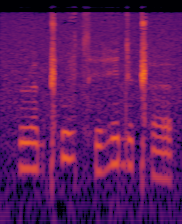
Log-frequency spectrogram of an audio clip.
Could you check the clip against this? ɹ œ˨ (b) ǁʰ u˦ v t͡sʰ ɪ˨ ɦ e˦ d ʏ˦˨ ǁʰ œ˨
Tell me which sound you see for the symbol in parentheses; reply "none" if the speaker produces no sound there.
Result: b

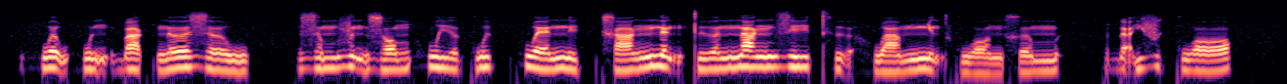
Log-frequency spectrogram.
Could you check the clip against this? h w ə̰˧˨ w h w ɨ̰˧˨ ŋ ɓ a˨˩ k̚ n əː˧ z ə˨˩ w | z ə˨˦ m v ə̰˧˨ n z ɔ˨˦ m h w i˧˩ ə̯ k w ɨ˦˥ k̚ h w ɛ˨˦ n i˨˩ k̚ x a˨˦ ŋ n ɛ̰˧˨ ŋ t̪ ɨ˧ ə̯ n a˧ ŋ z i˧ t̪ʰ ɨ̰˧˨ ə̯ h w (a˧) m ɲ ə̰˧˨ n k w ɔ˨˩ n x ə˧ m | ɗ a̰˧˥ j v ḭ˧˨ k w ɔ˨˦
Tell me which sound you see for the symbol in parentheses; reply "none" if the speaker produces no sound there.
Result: a˨˦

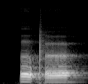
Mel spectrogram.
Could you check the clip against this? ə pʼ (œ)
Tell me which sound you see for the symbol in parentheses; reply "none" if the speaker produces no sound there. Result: œ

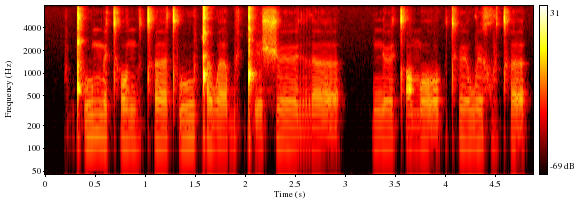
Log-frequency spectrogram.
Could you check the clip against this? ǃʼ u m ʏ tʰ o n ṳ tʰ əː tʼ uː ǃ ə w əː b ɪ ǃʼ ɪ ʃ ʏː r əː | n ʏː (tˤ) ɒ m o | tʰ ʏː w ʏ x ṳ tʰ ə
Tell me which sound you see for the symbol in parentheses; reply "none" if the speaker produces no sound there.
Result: tʼ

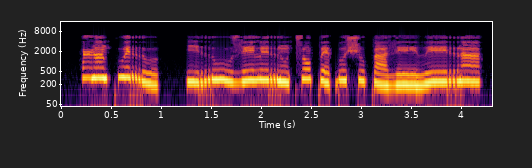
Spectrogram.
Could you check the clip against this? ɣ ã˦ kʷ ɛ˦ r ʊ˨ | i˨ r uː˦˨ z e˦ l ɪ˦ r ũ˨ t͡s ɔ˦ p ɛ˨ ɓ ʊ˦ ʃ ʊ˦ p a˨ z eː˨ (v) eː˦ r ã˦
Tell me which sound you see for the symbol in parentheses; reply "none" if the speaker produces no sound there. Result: β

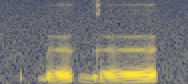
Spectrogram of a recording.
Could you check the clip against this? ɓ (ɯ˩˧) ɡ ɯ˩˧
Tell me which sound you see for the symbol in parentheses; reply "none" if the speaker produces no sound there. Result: ɯ˩˧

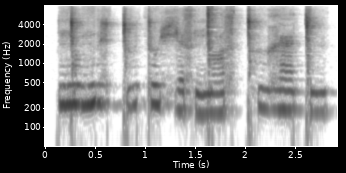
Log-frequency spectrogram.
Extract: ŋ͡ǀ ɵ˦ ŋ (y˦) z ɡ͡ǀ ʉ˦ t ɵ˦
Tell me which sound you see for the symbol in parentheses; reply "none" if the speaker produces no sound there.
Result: y˦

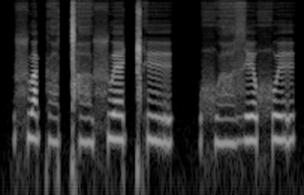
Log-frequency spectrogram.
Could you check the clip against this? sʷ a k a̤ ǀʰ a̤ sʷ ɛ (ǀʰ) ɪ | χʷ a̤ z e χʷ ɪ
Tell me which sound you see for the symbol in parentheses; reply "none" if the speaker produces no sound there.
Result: ǁʰ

